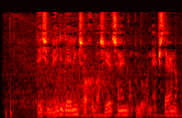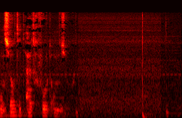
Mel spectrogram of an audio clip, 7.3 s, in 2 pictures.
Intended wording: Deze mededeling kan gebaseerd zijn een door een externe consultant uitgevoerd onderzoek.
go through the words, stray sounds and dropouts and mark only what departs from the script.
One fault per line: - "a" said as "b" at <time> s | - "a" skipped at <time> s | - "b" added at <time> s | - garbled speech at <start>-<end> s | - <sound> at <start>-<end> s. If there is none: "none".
- "kan" said as "zal" at 1.6 s
- "op" added at 2.6 s
- thud at 6.5-6.8 s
